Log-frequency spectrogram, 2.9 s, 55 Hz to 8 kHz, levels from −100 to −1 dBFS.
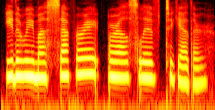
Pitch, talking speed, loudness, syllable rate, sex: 240 Hz, 165 wpm, -16 LUFS, 5.8 syllables/s, female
